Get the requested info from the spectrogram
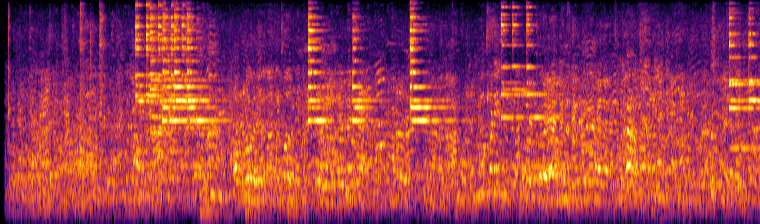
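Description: Crowd chattering in a temple hall, with a metal temple bell rung in several bursts of quick repeated strikes.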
